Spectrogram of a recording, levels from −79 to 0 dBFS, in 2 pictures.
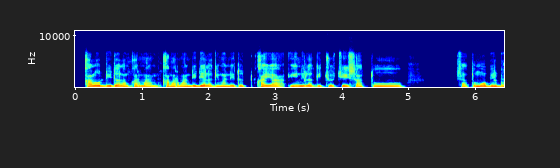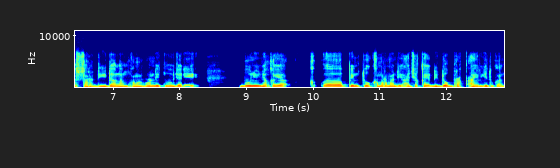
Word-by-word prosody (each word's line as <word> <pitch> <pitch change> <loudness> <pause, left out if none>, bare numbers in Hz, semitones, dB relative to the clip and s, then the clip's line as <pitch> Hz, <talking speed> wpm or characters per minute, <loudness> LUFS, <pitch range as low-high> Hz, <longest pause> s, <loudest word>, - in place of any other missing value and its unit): kalau 145 +2 +4
di 140 +1 +3
dalam 140 -1 +1
karma 135 -1 -1
kamar 130 -2 -2
mandi 130 +5 +1
dia 160 -2 +4
lagi 130 -1 -3
mandi 125 +4 0
itu, 180 - -3 0.2
kayak 135 -1 -1
ini 180 -2 +1
lagi 140 -1 -1
cuci 135 -1 -1
1 125 0 -2 0.8
1 120 0 -6
mobil 120 0 +4
besar 120 +1 -2
di 125 0 0
dalam 120 -1 0
kamar 120 +1 -2
mandi 170 -1 +1
tuh. 135 -4 -1
Jadi 150 - -3 0.6
bunyinya 145 +5 +6
kayak 155 -4 0 0.4
k - - -7 0.2
eee, 135 0 +4
pintu 135 -1 +2
kamar 135 +1 -1
mandi 135 +3 0
aja 155 +7 -4
kayak 140 -1 -1
didobrak 120 -1 +1
air 130 +1 +1
gitu 170 +4 -3
kan 130 -2 -6
135 Hz, 170 wpm, -23 LUFS, 125-145 Hz, 0.8 s, bunyinya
